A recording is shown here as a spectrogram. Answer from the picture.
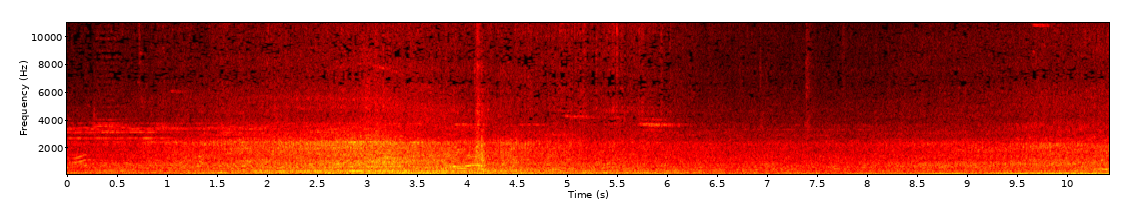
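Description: City street traffic noise: engines running and vehicles passing, with a steady low engine hum that grows stronger near the end and indistinct voices of people in the street.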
